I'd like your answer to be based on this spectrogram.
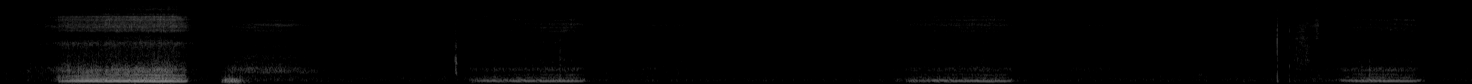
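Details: Snoring in a woman who denies snoring: slow, regular, rough snore with each breath, about four breaths in fifteen seconds, in a quiet room.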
